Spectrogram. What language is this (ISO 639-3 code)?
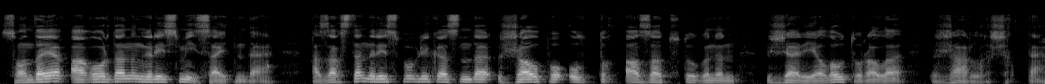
kaz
